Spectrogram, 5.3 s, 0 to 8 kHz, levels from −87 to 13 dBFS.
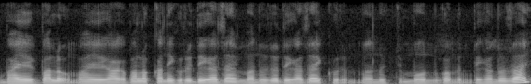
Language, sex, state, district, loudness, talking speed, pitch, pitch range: Chakma, male, Tripura, Unakoti, -16 LUFS, 215 wpm, 120 Hz, 115-125 Hz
